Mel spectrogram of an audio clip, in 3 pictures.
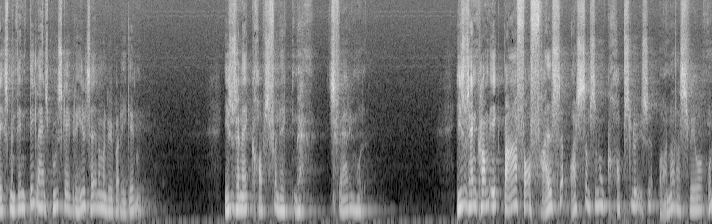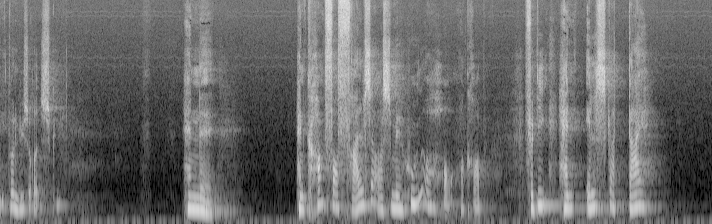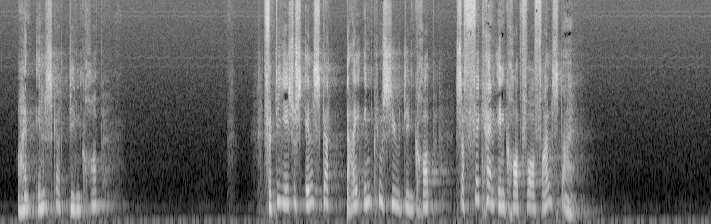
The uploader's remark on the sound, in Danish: Denne ugentlige prædiken er optaget i Københavnerkirken.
